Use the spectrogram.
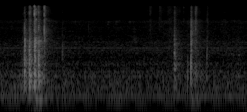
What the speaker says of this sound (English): Let me just shuffle them one time to wake the cards up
